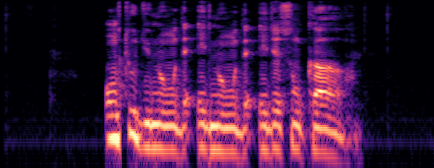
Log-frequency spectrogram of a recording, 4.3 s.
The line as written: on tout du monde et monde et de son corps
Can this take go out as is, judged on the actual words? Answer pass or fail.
pass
